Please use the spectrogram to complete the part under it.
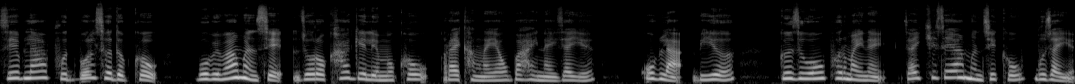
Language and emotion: Bodo, neutral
